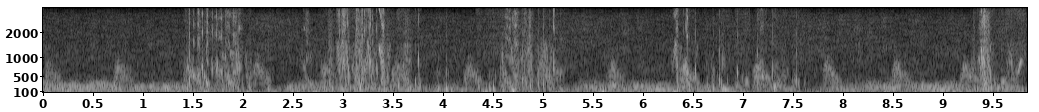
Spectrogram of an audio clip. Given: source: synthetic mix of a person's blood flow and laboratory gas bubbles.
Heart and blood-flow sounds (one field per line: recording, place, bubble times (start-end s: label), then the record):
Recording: Doppler ultrasound of blood flow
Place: subclavian vein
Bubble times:
1.38-2.11 s: bubbles
2.23-2.32 s: bubbles
2.57-3.79 s: bubbles
3.94-4.09 s: bubbles
4.33-5.25 s: bubbles
6.27-6.56 s: bubbles
6.62-6.88 s: bubbles
6.91-7.07 s: bubbles
7.11-7.65 s: bubbles
9.27-9.83 s: bubbles
From the record:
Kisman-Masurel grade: 332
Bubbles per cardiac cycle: rolling drumbeat, 9 or more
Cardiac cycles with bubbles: 50 to 99%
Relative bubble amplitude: moderate (0.250 to 0.450)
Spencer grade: 3 (all of the cardiac periods contain showers or single bubble signals, but not dominating or overriding the cardiac motion signals)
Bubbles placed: anywhere in the cardiac cycle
